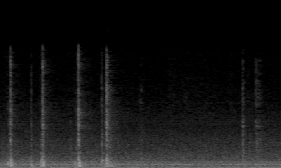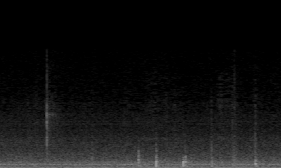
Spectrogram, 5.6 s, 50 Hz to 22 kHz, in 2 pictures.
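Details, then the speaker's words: Reflecta Diamator AF type 1002 autofocus slide projector: uneven mechanical clicks and clacks, a few per second, over a steady motor hum; the slide changer is stuck out and the slide-push piece is snagging somewhere in its travel, exact cause not yet found. "So, this piece here is getting snagged somewhere in its travel. Cuz this piece is supposed to go to push the slides out."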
